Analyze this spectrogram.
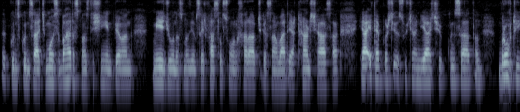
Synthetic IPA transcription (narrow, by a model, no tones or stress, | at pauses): kunʲskunsaːt͡ʃʰimoːsebɐɦɐɾɐsmɐnzt̪iʃiːnpʲaːn | meːd͡ʒuːnɐsmɐnzjɐmsɐt͡ʃʲfɐsɨlsoːnxɐɾaːb̚t͡ʃʰiɡɐsãːnʋaːɾjaːʈʰɐɳɖt͡ʃʰaːsaːnjaːit̪ʰɐpɐɾt͡ʃʰiəsut͡ʃʰaːnjaːt͡ʃʰikunsaːt̪ɐn | bɾõːʈʰi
